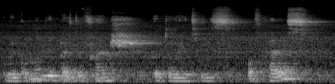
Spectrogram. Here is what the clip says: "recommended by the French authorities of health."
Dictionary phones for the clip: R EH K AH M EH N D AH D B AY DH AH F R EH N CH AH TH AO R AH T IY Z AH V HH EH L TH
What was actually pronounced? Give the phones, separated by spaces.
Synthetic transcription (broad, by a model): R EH K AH M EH N D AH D B AY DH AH F R EH N CH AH T AO R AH T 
